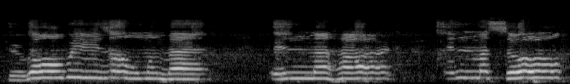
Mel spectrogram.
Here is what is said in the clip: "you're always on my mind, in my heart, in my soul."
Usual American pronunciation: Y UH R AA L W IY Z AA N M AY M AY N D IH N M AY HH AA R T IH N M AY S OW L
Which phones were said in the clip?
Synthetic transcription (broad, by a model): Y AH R AA L W IY Z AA M AY M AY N IH N M AY HH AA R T IH N M AY S OW L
